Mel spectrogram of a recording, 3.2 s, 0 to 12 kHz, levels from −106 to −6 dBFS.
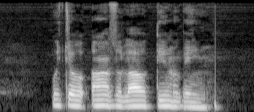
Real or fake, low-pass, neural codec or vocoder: fake; 10.8 kHz; vocoder, 44.1 kHz, 128 mel bands, Pupu-Vocoder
